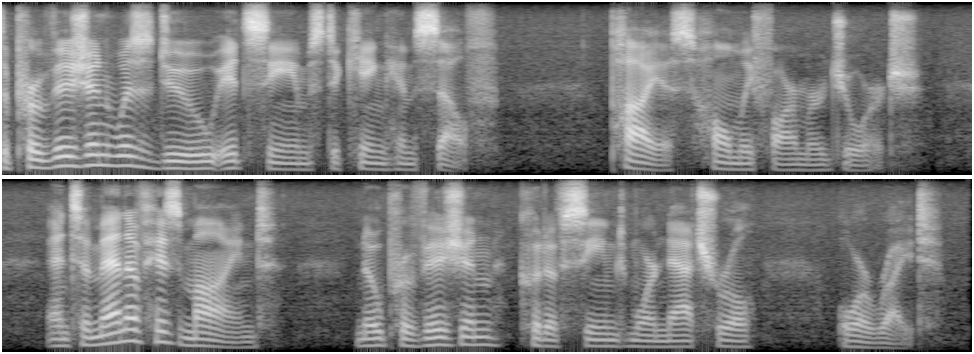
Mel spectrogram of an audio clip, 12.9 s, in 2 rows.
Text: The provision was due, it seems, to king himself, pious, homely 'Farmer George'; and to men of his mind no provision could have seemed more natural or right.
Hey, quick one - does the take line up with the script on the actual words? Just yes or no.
yes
